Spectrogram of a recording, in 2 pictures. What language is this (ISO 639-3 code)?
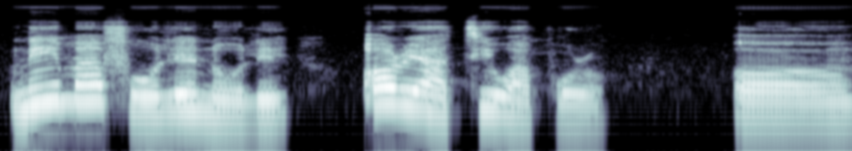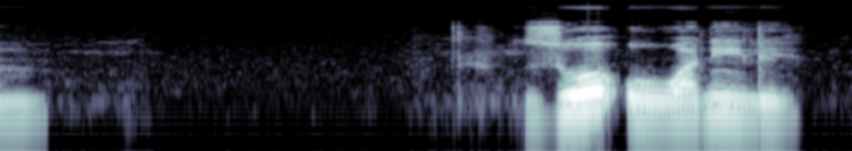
ibo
